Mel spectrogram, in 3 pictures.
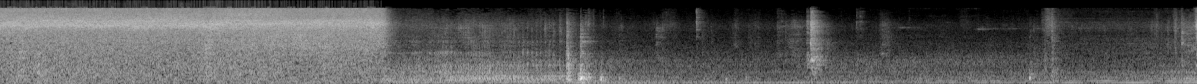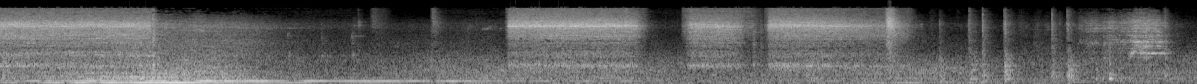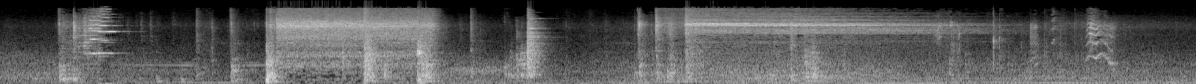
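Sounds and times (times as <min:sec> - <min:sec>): compressed air hissing: 0:00.0 - 0:04.0, 0:17.0 - 0:21.2, 0:26.6 - 0:28.4, 0:30.7 - 0:34.0.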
